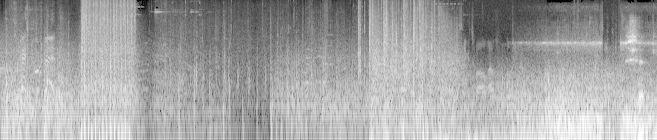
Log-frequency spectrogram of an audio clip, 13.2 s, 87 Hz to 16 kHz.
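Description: Automatic rifle bursts and heavy gunfire ring out in the Battlefield 3 multiplayer match on the Grand Bazaar map, loud and close, with dense rattling volleys and quieter lulls, layered with chaotic battle noise and team voice chat.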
